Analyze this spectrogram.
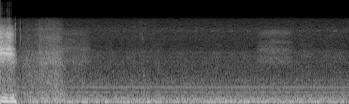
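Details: A steady low engine rumble and hum from a game drive in Djuma Game Reserve, with a brief loud knock at the start and no animal voices.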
